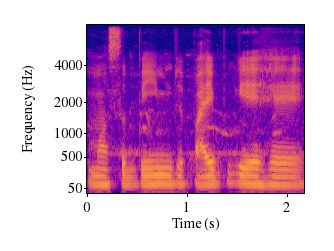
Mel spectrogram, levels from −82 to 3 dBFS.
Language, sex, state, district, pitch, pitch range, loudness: Chhattisgarhi, male, Chhattisgarh, Raigarh, 105 Hz, 100-105 Hz, -19 LUFS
